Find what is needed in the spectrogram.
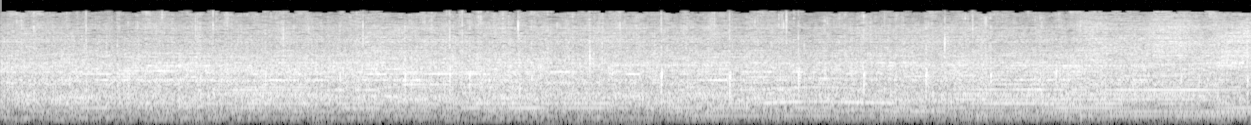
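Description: Live rock band playing electric guitar and drums through an arena PA, heard from within the crowd, with crowd noise mixed in.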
